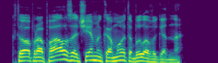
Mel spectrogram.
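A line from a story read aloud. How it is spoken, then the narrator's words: Commanding voice. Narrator (Russian): командным голосом сказал я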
